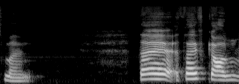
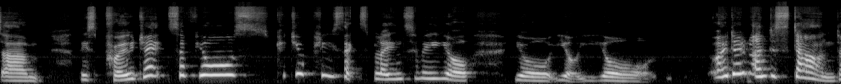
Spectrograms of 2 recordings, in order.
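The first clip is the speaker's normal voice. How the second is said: the Queen. Acted. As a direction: ask politely in a mock royal voice. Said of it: "I'll try again, okay".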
